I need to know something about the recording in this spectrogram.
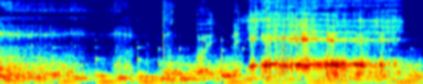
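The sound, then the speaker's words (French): Loud, deep snoring of a dinosaur in a deep sleep, heavy rumbling growls and drawn-out breaths rolling on continuously for several seconds, with no talking over it. “Mais quelques instants plus tard, un ronflement sorti de nulle part avait fait sursauter Rafi.”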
